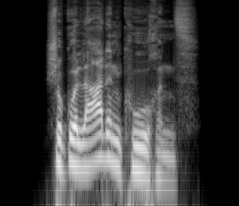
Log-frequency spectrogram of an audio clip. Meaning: genitive of Schokoladenkuchen
- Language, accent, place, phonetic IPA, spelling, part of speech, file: German, Germany, Berlin, [ʃokoˈlaːdn̩ˌkuːxn̩s], Schokoladenkuchens, noun, De-Schokoladenkuchens.ogg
